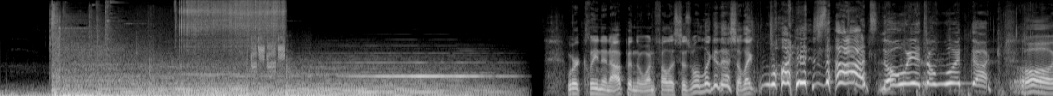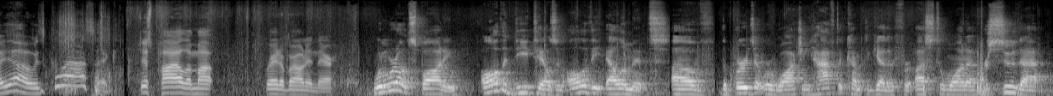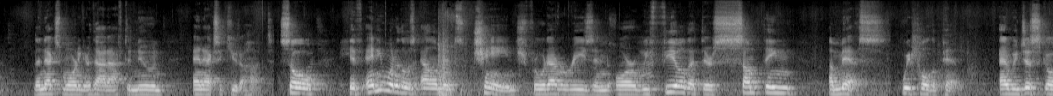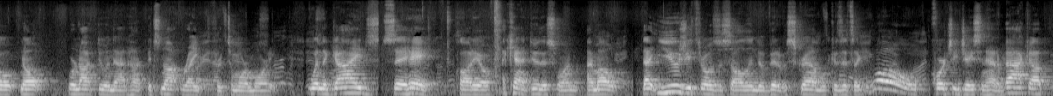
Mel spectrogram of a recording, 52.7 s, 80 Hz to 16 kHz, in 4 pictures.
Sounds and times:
Music: 0:00.2 - 0:06.6
Speech: 0:07.1 - 0:09.8, 0:16.5 - 0:52.6.

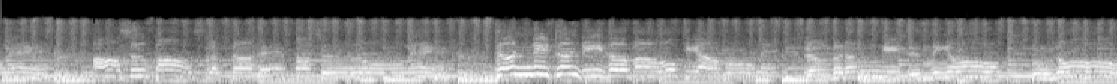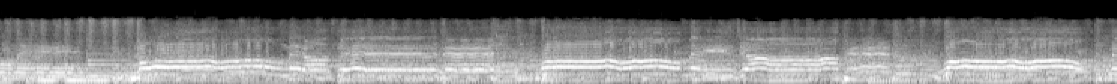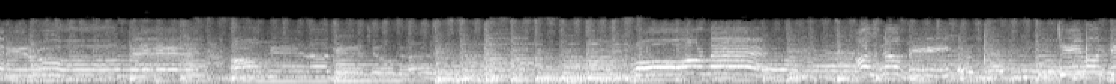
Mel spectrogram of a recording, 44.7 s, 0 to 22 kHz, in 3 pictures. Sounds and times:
Blues: 0:00.0 - 0:44.6
Guitar: 0:00.0 - 0:44.6.

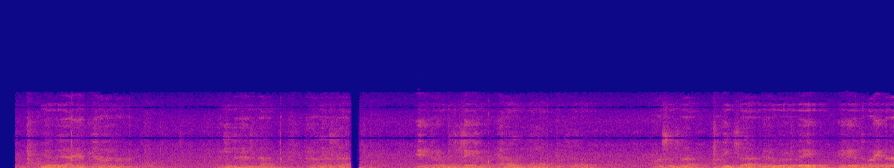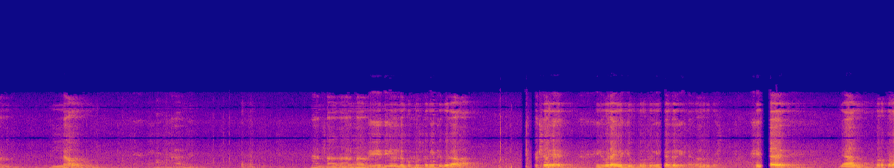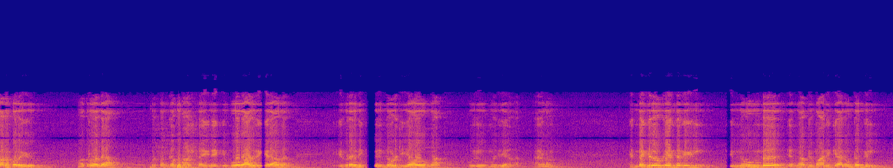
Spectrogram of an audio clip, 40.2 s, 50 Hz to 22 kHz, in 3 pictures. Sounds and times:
Narration, monologue: 0:00.2 - 0:40.2
Male speech, man speaking: 0:00.6 - 0:02.1, 0:03.3 - 0:05.3, 0:06.2 - 0:09.0, 0:09.8 - 0:14.9, 0:15.6 - 0:16.4, 0:18.1 - 0:20.6, 0:21.4 - 0:31.3, 0:31.9 - 0:35.3, 0:36.3 - 0:40.2.

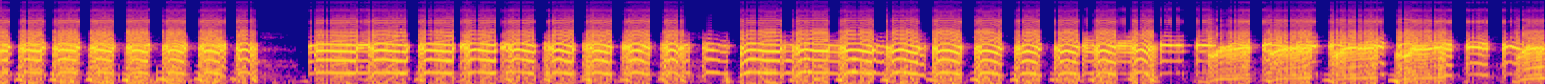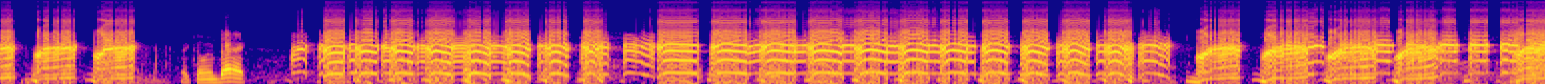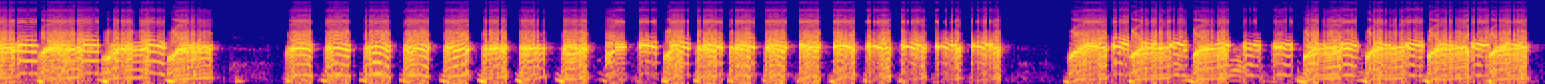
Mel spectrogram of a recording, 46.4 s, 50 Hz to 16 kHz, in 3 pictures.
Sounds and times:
Quack: 0:00.0 - 0:16.8, 0:18.4 - 0:33.1, 0:33.7 - 0:41.0, 0:41.6 - 0:46.2
Speech: 0:17.2 - 0:17.9, 0:43.0 - 0:43.5.

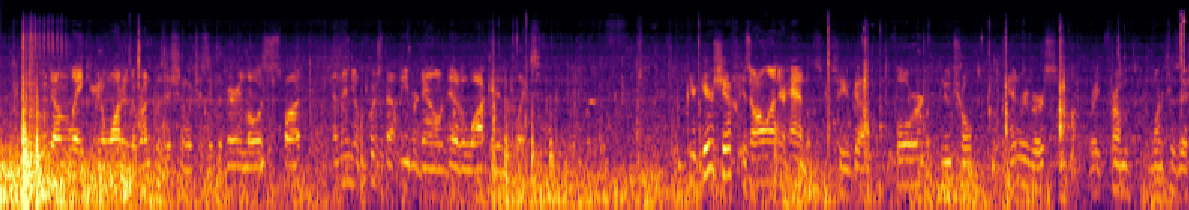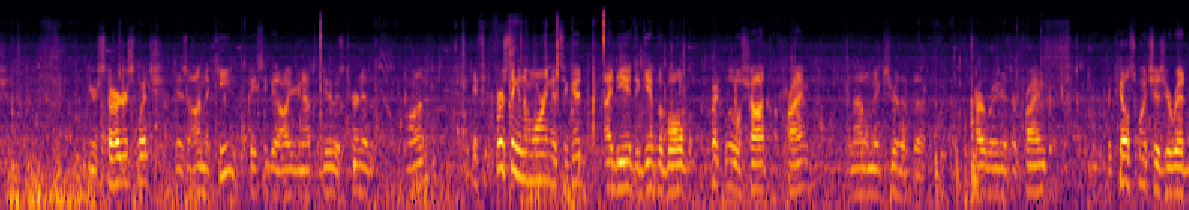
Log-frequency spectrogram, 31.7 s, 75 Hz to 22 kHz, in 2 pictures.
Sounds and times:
Speech: 0:00.5 - 0:07.3, 0:09.2 - 0:16.0, 0:17.0 - 0:21.6, 0:22.2 - 0:28.2, 0:28.8 - 0:29.8, 0:30.6 - 0:31.7.

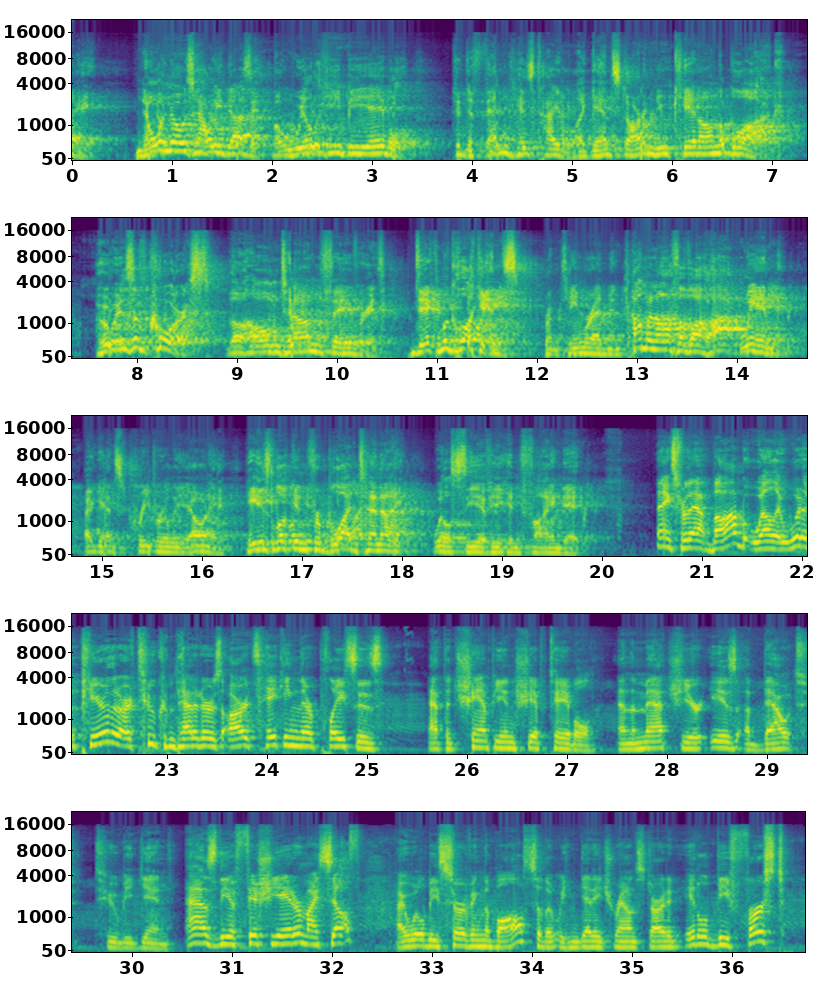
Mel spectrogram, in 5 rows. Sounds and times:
Speech: 0:00.0 - 0:36.6.

